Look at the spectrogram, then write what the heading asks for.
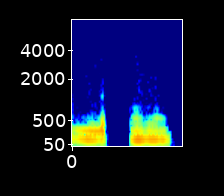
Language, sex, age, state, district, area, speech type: Marathi, male, 30-45, Maharashtra, Amravati, rural, conversation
